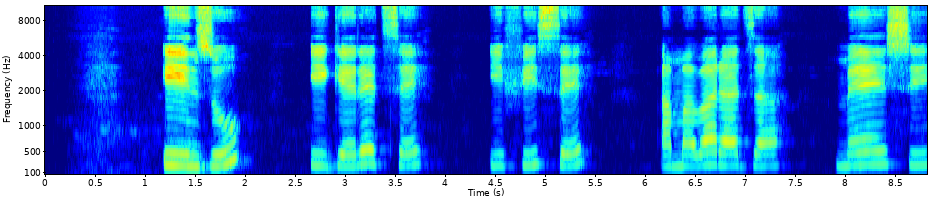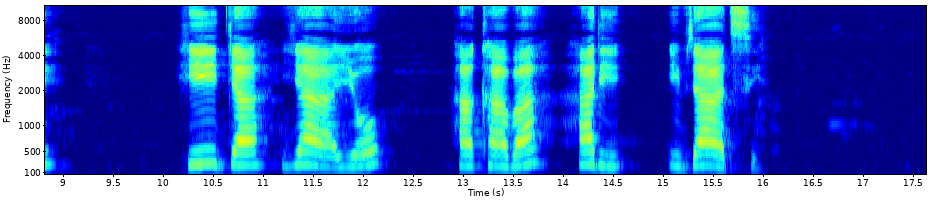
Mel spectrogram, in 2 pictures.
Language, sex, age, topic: Rundi, female, 25-35, education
